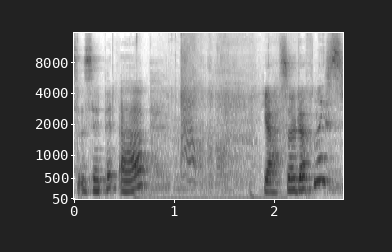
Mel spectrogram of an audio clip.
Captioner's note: zipper screeching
